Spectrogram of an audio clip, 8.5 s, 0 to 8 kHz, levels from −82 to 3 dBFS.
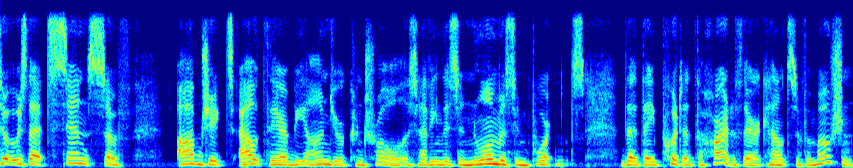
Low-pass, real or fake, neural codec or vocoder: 7.2 kHz; fake; vocoder, 44.1 kHz, 128 mel bands every 512 samples, BigVGAN v2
